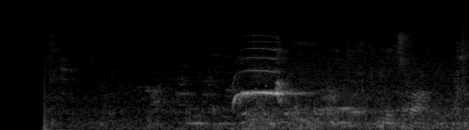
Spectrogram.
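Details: Little owl giving a single loud mewing call that swoops up and then holds level for about half a second, over soft murmuring voices and faint background rustle.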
